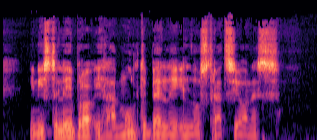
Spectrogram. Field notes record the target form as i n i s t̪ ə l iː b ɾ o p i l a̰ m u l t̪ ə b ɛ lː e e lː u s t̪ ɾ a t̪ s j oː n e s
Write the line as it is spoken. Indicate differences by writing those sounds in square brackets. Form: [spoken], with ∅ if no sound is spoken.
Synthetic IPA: i n i s t̪ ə l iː b ɾ o [ʔ] i l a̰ m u l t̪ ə b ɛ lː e [i] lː u s t̪ ɾ a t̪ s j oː n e s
